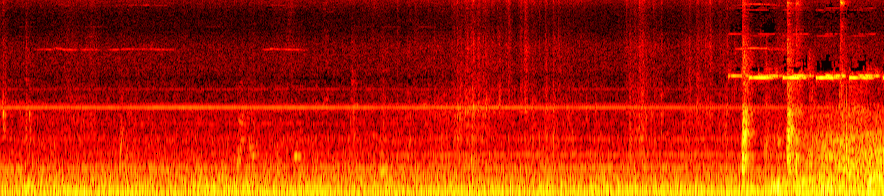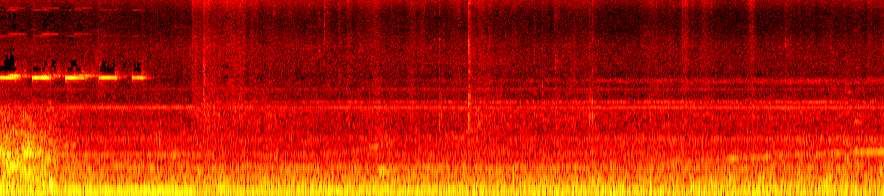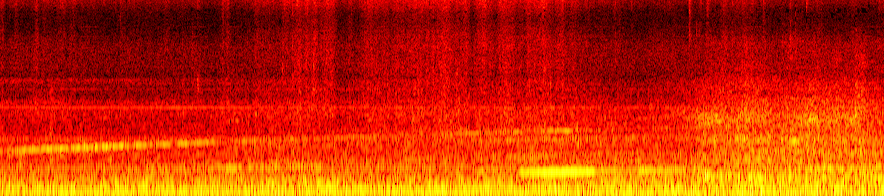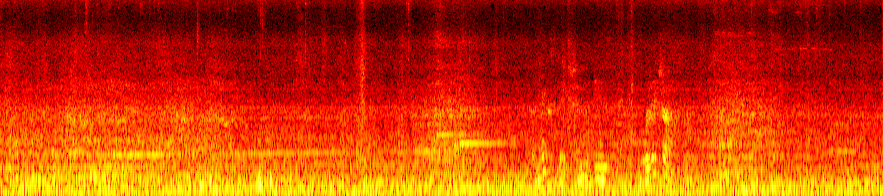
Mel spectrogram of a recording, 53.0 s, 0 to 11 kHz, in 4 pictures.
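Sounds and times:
train whine rising in pitch: 0.0s - 6.8s, 7.8s - 16.2s, 24.0s - 53.0s
train rumble with motor hum: 0.0s - 53.0s
short high beeps: 10.9s - 15.5s.

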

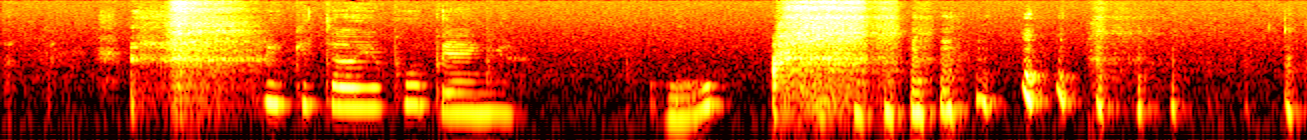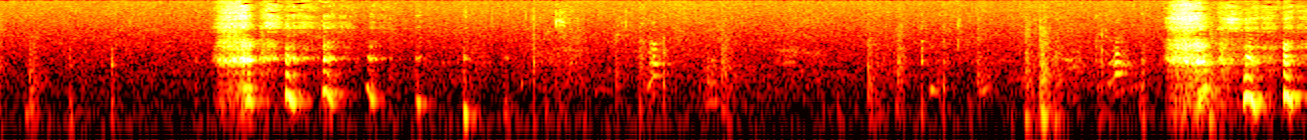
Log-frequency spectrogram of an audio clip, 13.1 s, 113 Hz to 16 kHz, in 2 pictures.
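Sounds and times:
soft breathy laughter: 3.8s - 9.8s, 11.0s - 13.0s.

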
